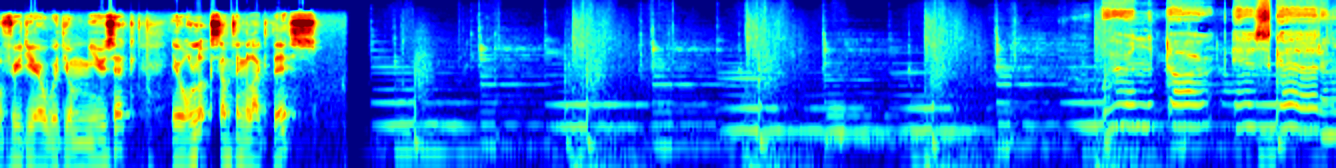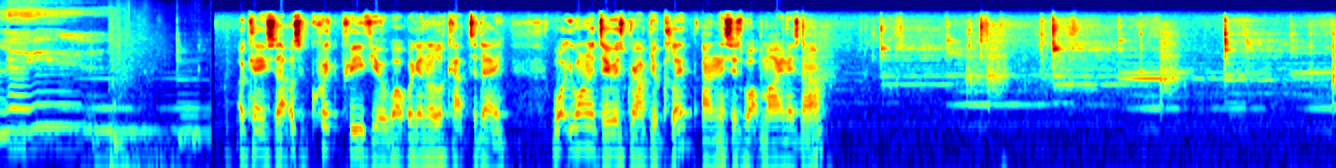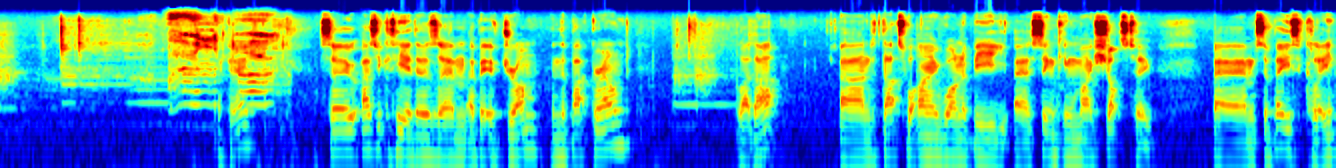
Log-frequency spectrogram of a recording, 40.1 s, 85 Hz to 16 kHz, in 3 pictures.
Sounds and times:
Speech: 0:00.0 - 0:03.2, 0:15.7 - 0:21.7, 0:28.4 - 0:33.1, 0:34.1 - 0:38.3, 0:38.9 - 0:40.0.

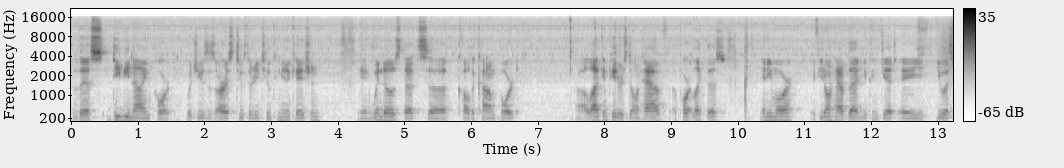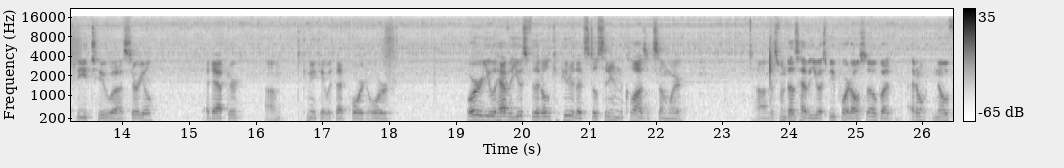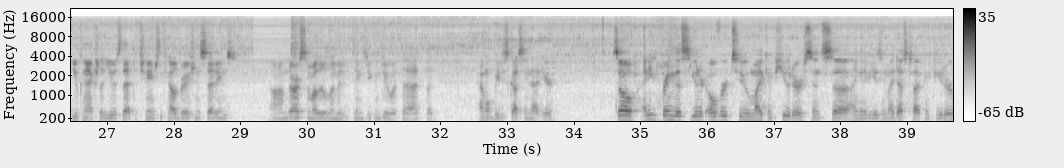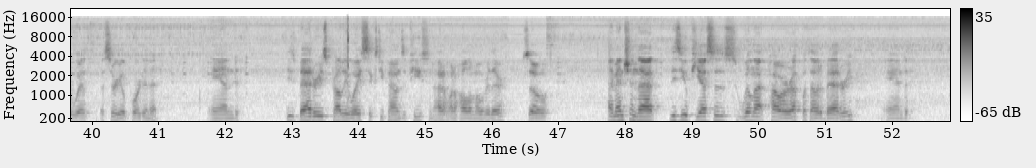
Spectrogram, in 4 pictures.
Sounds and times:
Speech: 0:00.0 - 0:06.8, 0:07.5 - 0:14.6, 0:15.2 - 0:18.2, 0:19.2 - 0:22.5, 0:23.4 - 0:32.0, 0:32.6 - 0:33.8, 0:34.6 - 0:41.1, 0:41.8 - 0:42.3, 0:43.0 - 0:47.0, 0:47.8 - 0:52.4.

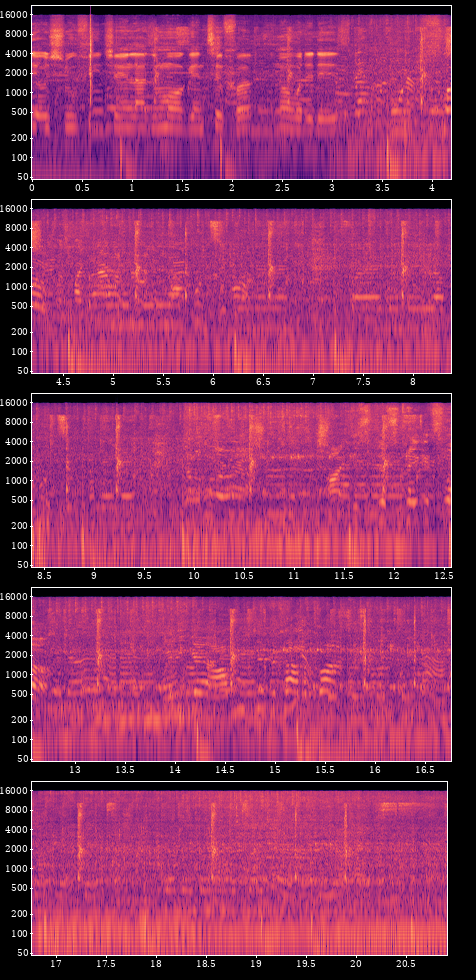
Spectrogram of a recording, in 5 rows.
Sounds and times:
Music: 0:00.0 - 0:20.9.

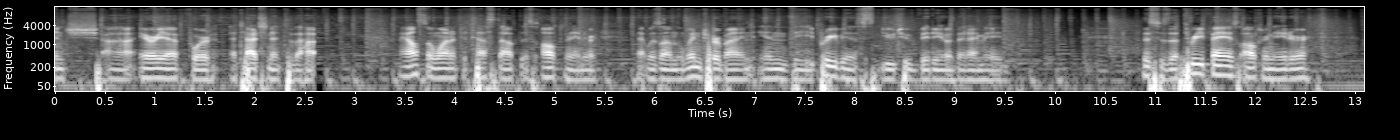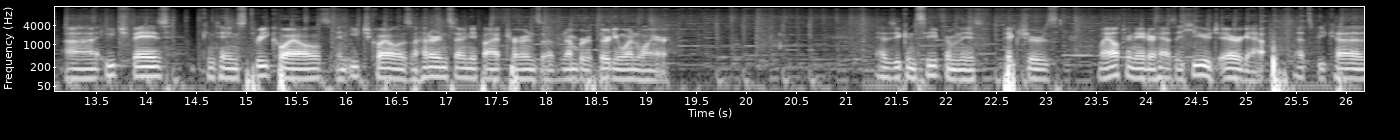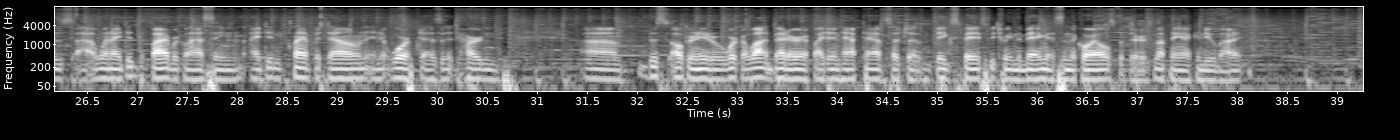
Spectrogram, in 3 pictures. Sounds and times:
Speech: 0:00.0 - 0:02.6, 0:03.4 - 0:09.6, 0:10.9 - 0:12.6, 0:13.2 - 0:19.3, 0:21.3 - 0:30.8, 0:31.4 - 0:38.2
Music: 0:00.0 - 0:39.2.

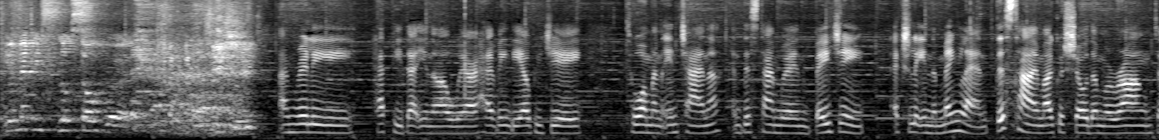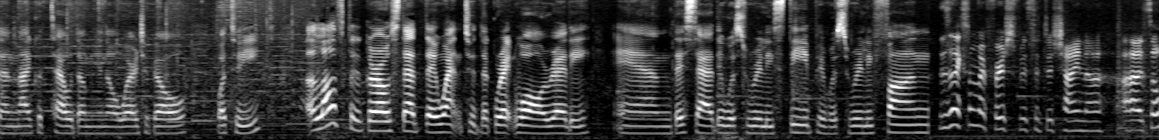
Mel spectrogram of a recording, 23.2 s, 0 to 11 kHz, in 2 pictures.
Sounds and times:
Music: 0:00.0 - 0:23.1.

